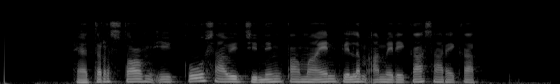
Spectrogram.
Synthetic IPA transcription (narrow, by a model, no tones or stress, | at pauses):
hɛt̪ərst̪ɔrmikusawid̥ʒ̥i̤nɪŋpamaɪnfiləmʔa̰meɾikasaɾekat̪̚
